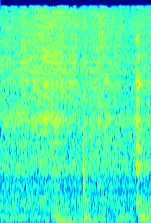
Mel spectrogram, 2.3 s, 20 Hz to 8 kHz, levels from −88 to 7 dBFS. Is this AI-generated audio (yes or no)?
no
